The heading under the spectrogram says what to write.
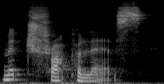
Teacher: The second syllable, trop, is the one that carries primary stress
